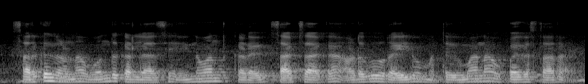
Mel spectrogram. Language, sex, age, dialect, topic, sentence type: Kannada, male, 25-30, Central, banking, statement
